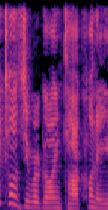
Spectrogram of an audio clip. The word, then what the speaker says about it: Hakone: So H-I is Hikone, Hakone is H-A, and Heikone is H-E.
